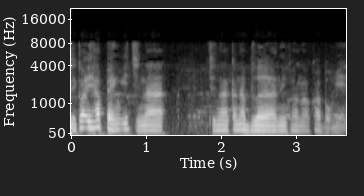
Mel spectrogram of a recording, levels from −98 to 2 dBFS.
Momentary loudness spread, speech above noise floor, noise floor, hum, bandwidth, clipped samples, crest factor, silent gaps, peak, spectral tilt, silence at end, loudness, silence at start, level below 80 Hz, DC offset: 15 LU; 29 dB; -52 dBFS; none; 8.4 kHz; under 0.1%; 18 dB; none; -6 dBFS; -9 dB/octave; 0 s; -23 LUFS; 0 s; -48 dBFS; under 0.1%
